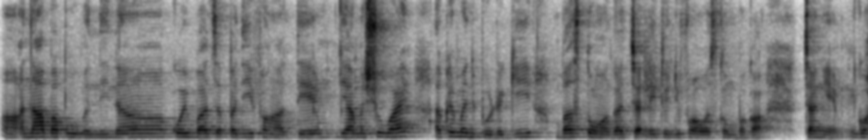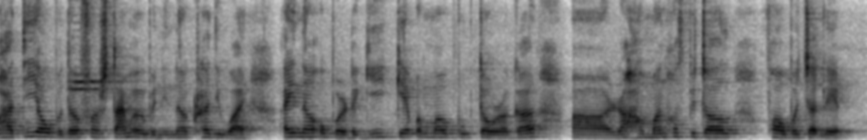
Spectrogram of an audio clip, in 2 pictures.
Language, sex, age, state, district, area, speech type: Manipuri, female, 30-45, Manipur, Tengnoupal, rural, spontaneous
